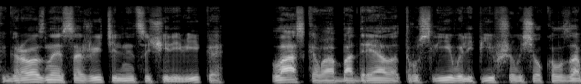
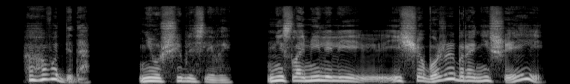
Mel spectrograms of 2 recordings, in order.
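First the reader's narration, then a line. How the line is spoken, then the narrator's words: Caring babbling. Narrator (Russian): лепетала заботливая Хивря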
